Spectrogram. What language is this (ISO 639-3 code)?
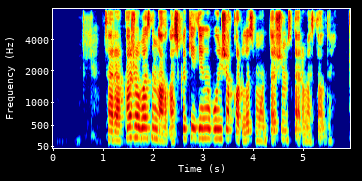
kaz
